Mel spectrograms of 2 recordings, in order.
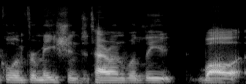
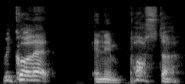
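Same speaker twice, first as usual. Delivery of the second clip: put-on high accented accusation, getting louder at the end; Hector Lombard impression; 9 semitones higher, 3 dB louder than usual. Host keeps imitating Hector Lombard, high accented accusation. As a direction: mimic Lombard calling out the imposter. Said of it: "He's like".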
